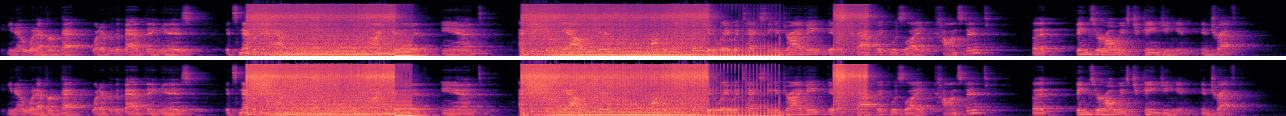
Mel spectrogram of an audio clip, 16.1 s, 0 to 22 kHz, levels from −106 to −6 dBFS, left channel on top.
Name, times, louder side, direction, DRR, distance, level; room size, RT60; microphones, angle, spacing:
voice 1, 0.1-2.4 2.8-4.2 4.6-6.0 6.5-12.4 12.9-13.1 13.4-15.5, right 1 dB, 20° right, 7 dB, 3.5 m, -36 dB
sound 1, 3.1-5.2 6.5-9.8 10.4-10.9, right 7 dB, 75° right, 1.1 m, -24 dB
27.0 x 17.0 x 6.7 m, 0.72 s
head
